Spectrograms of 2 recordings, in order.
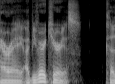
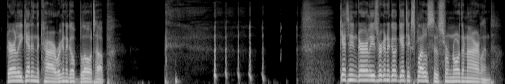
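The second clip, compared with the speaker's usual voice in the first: game attempt at Irish accent, pitched up; 7 semitones higher than usual. Speaker describes a TV show by acting out its characters: Irish accent. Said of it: "I can do an Irish accent".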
